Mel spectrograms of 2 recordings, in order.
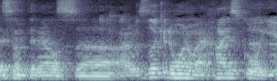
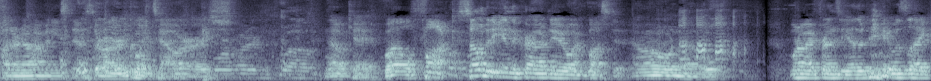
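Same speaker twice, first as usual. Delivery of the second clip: normal talking voice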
